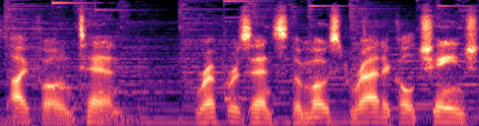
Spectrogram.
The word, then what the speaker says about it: iPhone X: the next 10 years the iPhone X pronounced iPhone 10 represents the most radical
